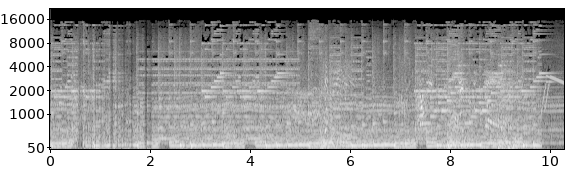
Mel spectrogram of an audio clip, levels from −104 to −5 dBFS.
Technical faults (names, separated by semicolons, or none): repeated packet loss (robotic sound)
